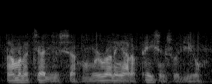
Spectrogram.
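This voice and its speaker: An actor playing a dry, hard-nosed police sergeant with terse, clipped delivery in 1950s radio crime drama. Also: male voice, deep voice, rapid-fire, natural voice. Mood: terse, pressing. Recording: dull, echoey, very noisy radio recording.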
